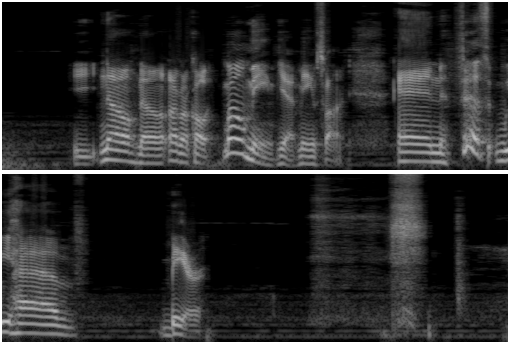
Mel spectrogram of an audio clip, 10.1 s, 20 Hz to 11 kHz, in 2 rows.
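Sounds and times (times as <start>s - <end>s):
speech: 0.7s - 6.0s, 6.6s - 7.2s, 8.2s - 9.3s
short sharp nasal sniff: 8.2s - 9.4s.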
